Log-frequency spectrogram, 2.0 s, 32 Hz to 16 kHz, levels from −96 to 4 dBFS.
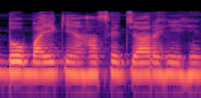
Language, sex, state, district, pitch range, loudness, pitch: Hindi, male, Bihar, Begusarai, 150-160 Hz, -25 LUFS, 155 Hz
